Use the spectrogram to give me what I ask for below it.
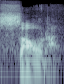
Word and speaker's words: sauna: is the big thing it's pronounced SAA it's so warm in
